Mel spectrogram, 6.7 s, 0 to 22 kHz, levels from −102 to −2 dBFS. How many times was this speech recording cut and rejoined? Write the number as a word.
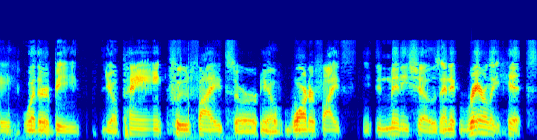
zero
